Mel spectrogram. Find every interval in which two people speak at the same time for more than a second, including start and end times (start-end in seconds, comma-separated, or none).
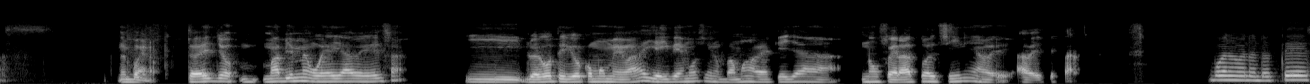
none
